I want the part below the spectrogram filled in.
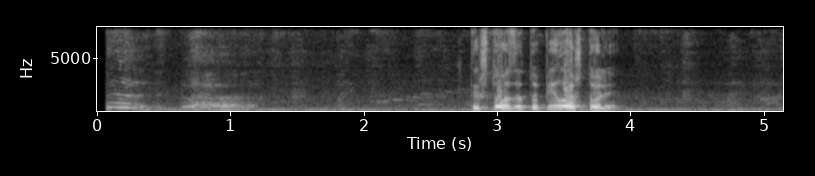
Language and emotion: Russian, angry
